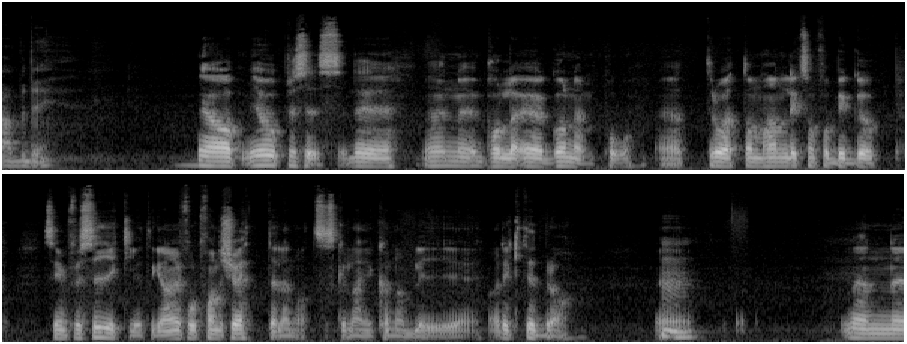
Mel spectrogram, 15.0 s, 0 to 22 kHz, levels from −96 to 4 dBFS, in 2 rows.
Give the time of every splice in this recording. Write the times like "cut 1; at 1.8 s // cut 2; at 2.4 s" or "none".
cut 1; at 4.0 s // cut 2; at 11.6 s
